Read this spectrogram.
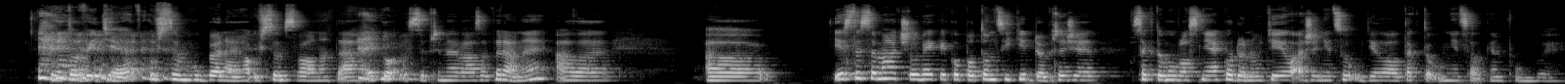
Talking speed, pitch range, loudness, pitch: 170 wpm, 185-230 Hz, -18 LUFS, 200 Hz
